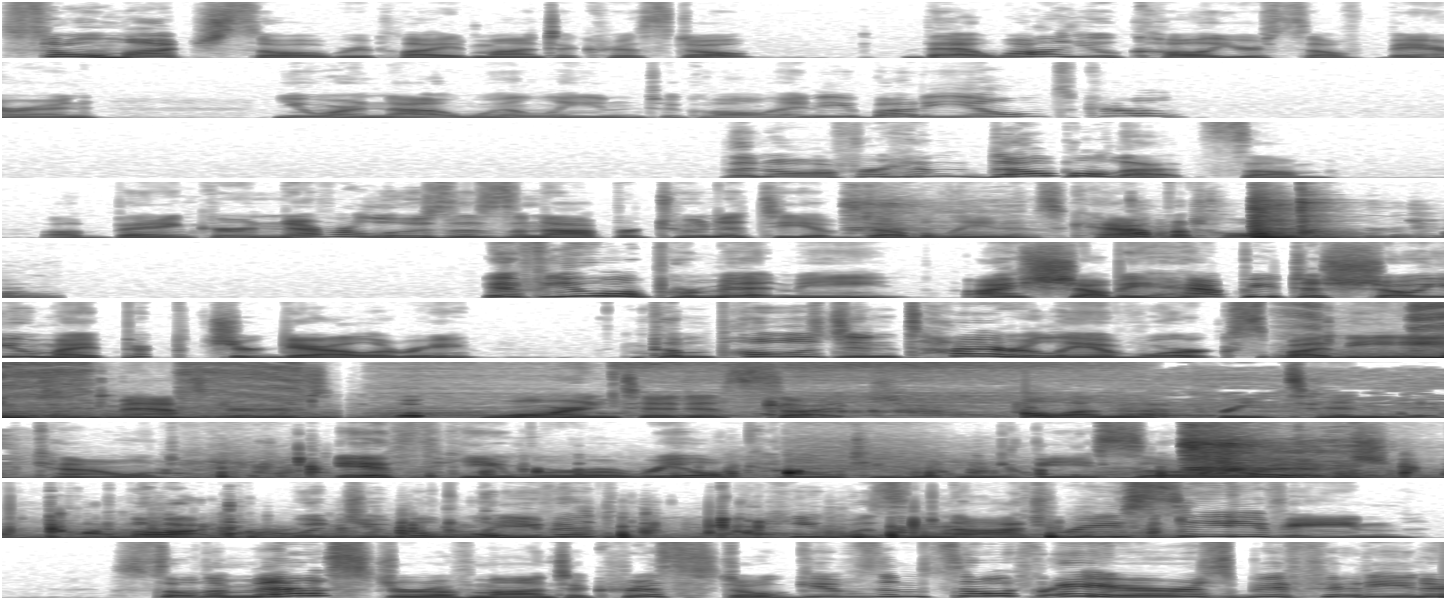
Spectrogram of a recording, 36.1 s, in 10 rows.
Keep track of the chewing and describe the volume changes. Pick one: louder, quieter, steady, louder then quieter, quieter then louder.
louder.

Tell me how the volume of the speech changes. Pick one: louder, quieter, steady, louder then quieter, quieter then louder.
louder.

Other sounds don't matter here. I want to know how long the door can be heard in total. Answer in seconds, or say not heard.
2 s.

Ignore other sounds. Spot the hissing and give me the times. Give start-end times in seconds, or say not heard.
21.2-27.9.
